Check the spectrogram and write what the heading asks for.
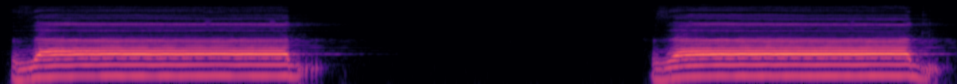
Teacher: اگلا حرف ہمارے پاس ہے زال. زبان کی نوک کو سامنے والے اوپر کے دو دانتوں کے اندرونی کناروں سے نرمی سے لگا کر باریک آواز میں پڑھیں، یعنی زال زال زال.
